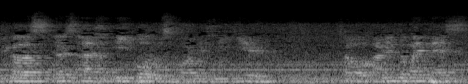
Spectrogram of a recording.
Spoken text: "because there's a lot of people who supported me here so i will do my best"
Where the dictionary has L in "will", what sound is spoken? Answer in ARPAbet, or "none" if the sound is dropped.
N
